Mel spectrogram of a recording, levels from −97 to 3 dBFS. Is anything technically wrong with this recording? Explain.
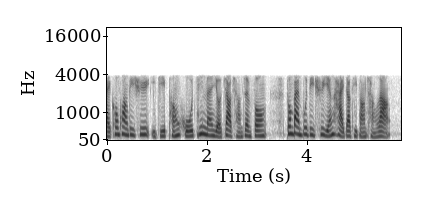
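No, nothing is technically wrong with this speech recording. It carries the narrow band of a G.711 telephone line, with content confined to roughly 150 Hz to 3.5 kHz and nothing above it, which points to standard 64 kbps A-law telephone coding working as intended.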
